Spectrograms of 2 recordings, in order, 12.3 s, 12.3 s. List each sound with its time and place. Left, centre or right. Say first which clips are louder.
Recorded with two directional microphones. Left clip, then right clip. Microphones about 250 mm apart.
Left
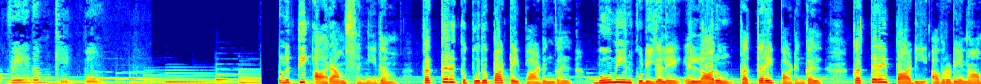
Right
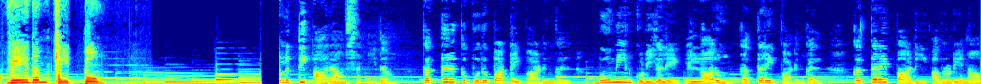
0.1 s music: right 9 dB; right
3.5 s a woman's voice: left 11 dB; left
